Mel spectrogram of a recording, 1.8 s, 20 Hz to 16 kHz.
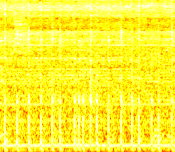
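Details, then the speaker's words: Atlas Copco electric needle (poker) vibrator on frequency converter, 47 V, after replacing faulty switch: steady electric hum with fast even rattle, no dropouts or stalling; runs properly after repair. "देखो, vibrator की सुई अब चलने लगी है। देखो, ये शुरू हो गया है।"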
